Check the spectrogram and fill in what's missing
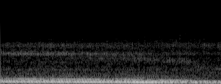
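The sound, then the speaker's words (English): A car engine hums steadily with a deep, rumbling low drone, constant, as the car approaches along a highway. No voices are heard. “Now, here come car now, Bill.”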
